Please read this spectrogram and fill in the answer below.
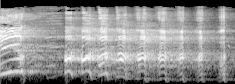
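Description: A storyteller's high-pitched theatrical laugh, a quick run of short 'ha' pulses about six a second, starting about half a second in, voicing a character in a children's tale.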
